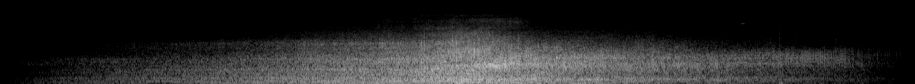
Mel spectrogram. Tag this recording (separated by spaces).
field-recording van car passing tractor bus vehicle engine truck cars traffic driving motor drive city lorry street road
